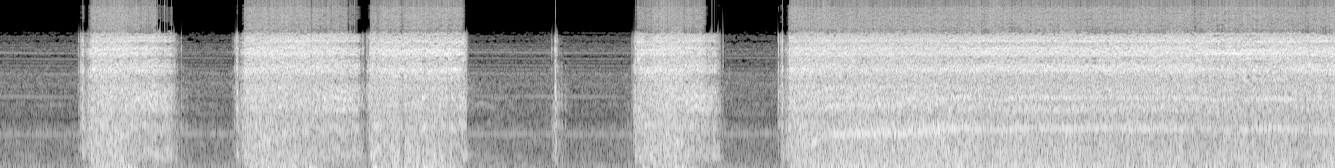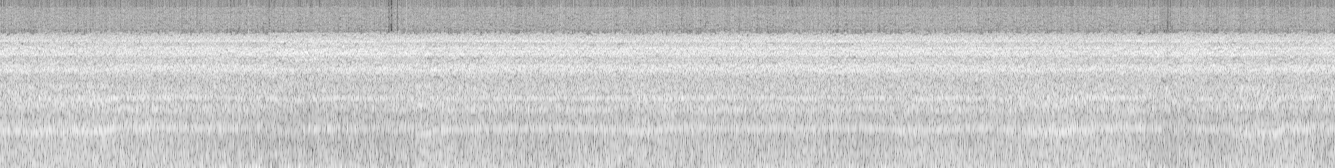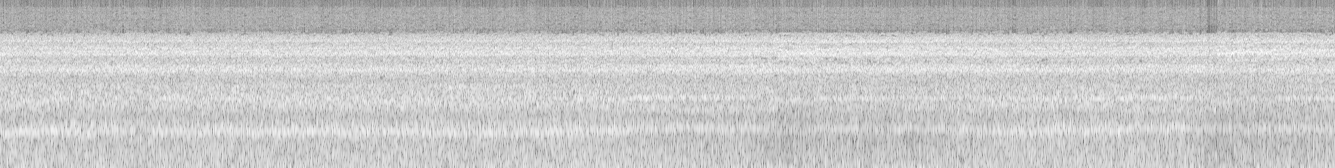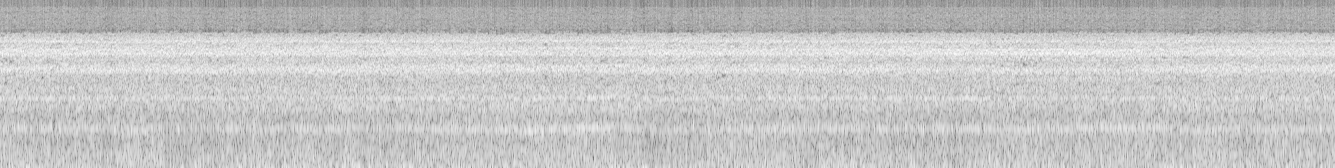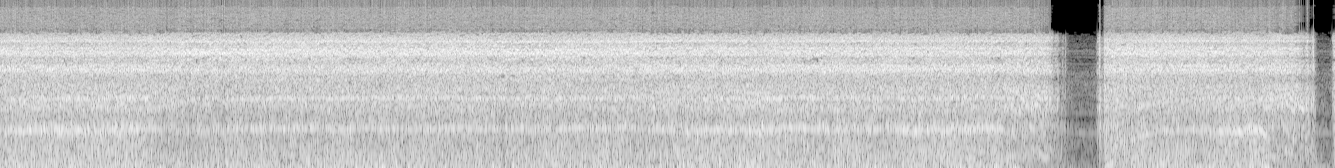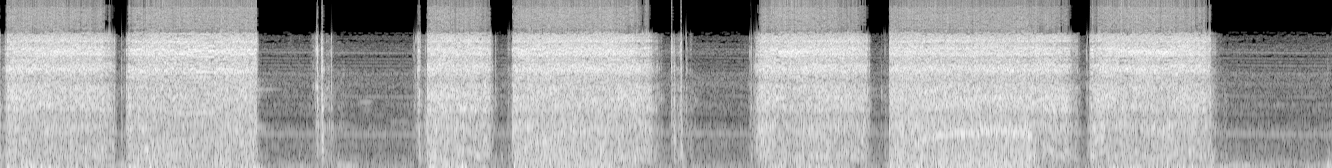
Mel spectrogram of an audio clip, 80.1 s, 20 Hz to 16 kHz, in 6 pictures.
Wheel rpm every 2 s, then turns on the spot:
30, 80, 40, 40, 180, 230, 220, 230, 230, 230, 230, 220, 220, 210, 210, 210, 220, 230, 220, 230, 230, 240, 230, 230, 230, 220, 230, 210, 230, 230, 220, 170, 130, 90, 50, 30, 90, 80, 120, 60.
none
